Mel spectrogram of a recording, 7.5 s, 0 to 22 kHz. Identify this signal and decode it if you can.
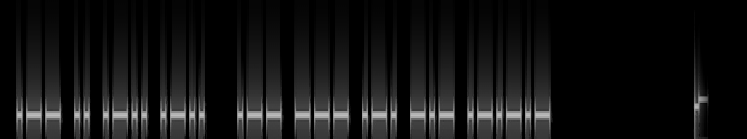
Morse code, heard as a keyed tone, about 25 wpm, 700 Hz. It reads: WILL WORK.
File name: practice / 25wpm / Sentences with 4-Word Phrases - 25wpm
